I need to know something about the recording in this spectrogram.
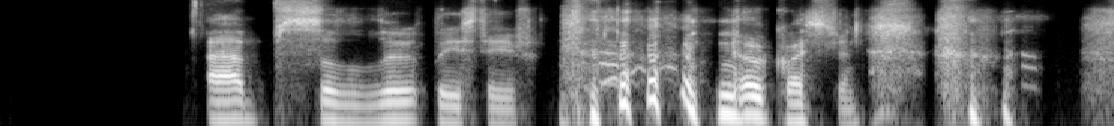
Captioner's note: chuckles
